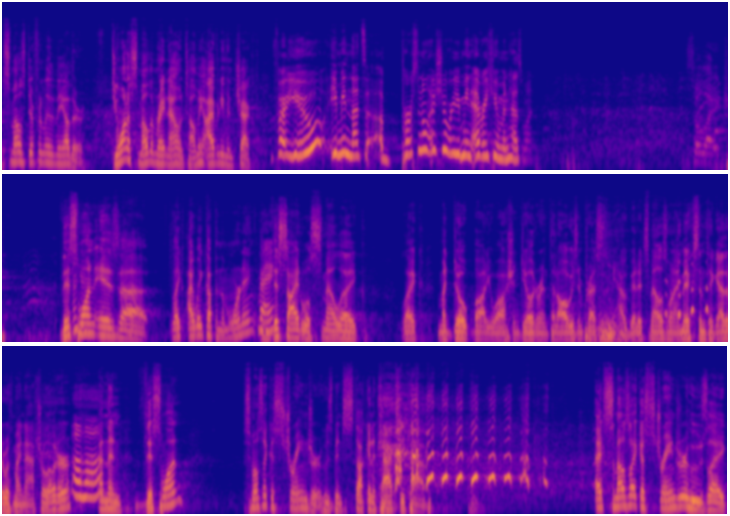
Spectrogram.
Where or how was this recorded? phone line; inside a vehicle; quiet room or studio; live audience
live audience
